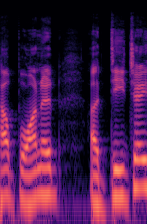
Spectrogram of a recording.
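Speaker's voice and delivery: plain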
